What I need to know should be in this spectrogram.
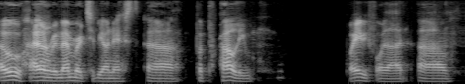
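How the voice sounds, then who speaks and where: A man's voice: lowish voice, steady tone, normal speed. A man explaining ideas casually in a conversation, with loose phrasing and fillers.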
